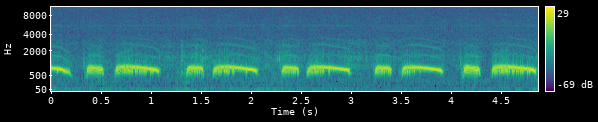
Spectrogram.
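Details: Fast, continuous spotted dove cooing in the hạp bổi style, alternating short clipped coos with longer falling notes at about one per second, loud and close.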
